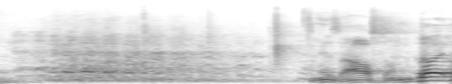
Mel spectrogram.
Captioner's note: audience laughing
